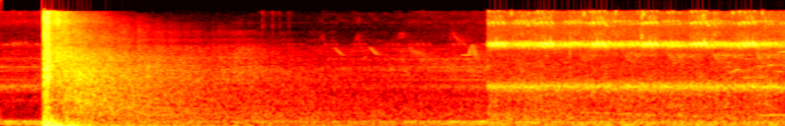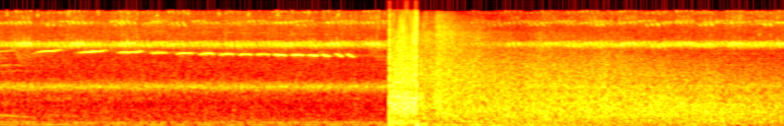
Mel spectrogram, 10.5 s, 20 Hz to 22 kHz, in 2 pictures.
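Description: An M109 Paladin 155 mm self-propelled howitzer fires once, a sharp boom that fades over about two seconds. Insects trill steadily in the background, and about eight seconds in the shell's impact explosion lands, the loudest blast, with a long rumbling tail.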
